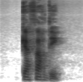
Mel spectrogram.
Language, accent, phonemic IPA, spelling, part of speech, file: French, France, /ka.faʁ.de/, cafarder, verb, LL-Q150 (fra)-cafarder.wav
- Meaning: to tattle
